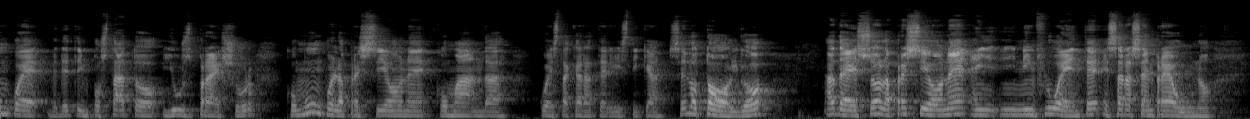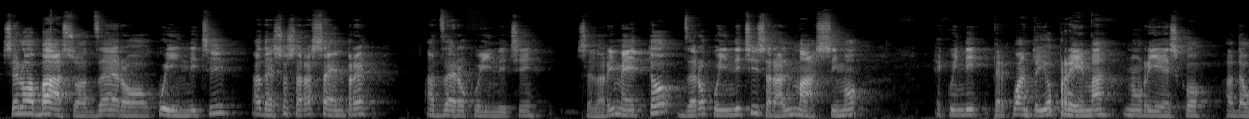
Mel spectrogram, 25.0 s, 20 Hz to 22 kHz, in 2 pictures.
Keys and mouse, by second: 3.0 click, 6.3 click, 7.5 click, 8.0 click, 8.4 click, 8.8 click, 9.1 click, 12.0 click, 14.3 click, 15.1 click, 15.9-20.8 click, 21.8 click.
